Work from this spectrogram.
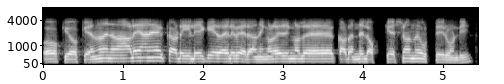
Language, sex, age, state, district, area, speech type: Malayalam, male, 18-30, Kerala, Malappuram, rural, conversation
